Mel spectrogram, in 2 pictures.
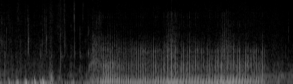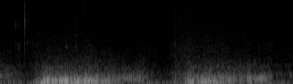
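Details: A cat's purr in three long bouts, deep and buzzing, each swelling then fading with short pauses between, with a few light taps at the very start.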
